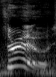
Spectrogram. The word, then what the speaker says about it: Thoreau: that we're passing through Thoreau New Mexico which the locals pronounced through so we're really passing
